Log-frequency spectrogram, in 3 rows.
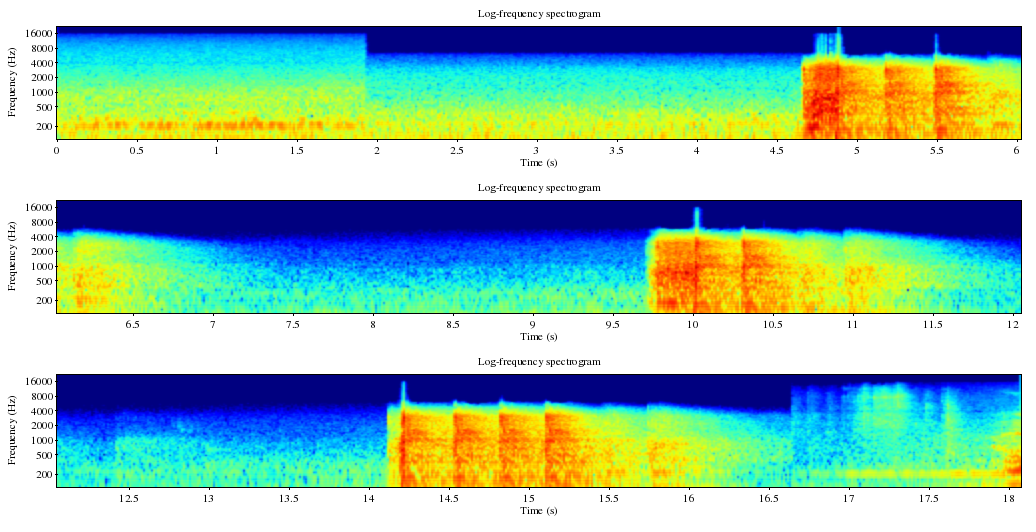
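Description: CYMA MP5 airsoft electric gun firing three short bursts about five seconds apart. Each burst is a quick string of sharp shots that trails away.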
